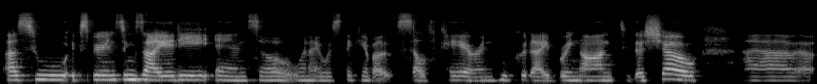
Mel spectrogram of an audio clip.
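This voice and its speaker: A woman hosting a podcast, introducing her guest and asking gently inviting questions. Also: mid-range voice, level tone, a little slow, creaky. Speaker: podcast host. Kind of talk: conversational interview.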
